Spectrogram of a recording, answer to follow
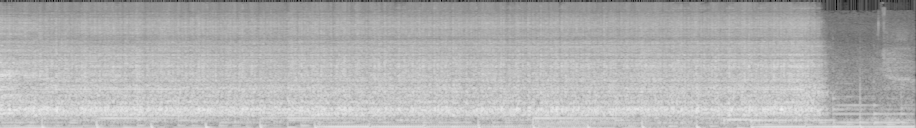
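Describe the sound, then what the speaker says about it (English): A water softener control valve cycles into backwash as a steady motor whir with rhythmic mechanical pulses. It runs continuously and close for several seconds, then cuts off abruptly near the end. "pressing it and holding it until we hear the valve cycle into backwash"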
